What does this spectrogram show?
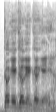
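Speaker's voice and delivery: a Chappelle bit, hammed up; Chappelle impression. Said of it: "I can do David Chappelle".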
